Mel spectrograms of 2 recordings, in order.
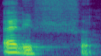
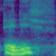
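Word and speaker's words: ألف: Alif, alif. Alif, après ça dépend des... Dans certains pays, ils le prononcent elif, mais en arabe, alif.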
